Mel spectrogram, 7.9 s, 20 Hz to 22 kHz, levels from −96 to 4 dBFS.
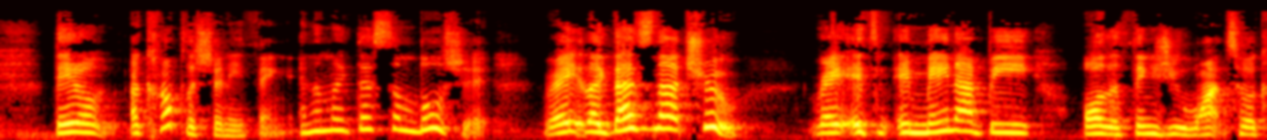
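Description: Right after "i'm like that's some", around 3.01 to 3.03 s, there's a lost packet rebuilt from error correction. The packet didn't arrive, but the next one carried a low-bitrate spare copy, so the decoder played that instead of leaving a hole. You don't get a gap, just a 20 ms stretch that sounds a bit rougher and grainier than the audio around it.

Then from about 3.05 to 3.10 s comes a short concealed packet loss, where roughly 20 ms never made it at all. With no copy to fall back on, the receiver stretched the last bit of sound forward, continuing its pitch or filling with shaped noise, and spread that over about 23 ms before fading back into real audio. It comes across as a brief smear or wobble.

Straight after that, from about 3.10 to 3.24 s and leading into "right like that's not", it's error-correction rebuilding again. This time it's a longer run, about 80 ms of rebuilt audio, which fits four lost packets recovered from their low-bitrate backups. 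That rough, noisy texture hangs on longer here.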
